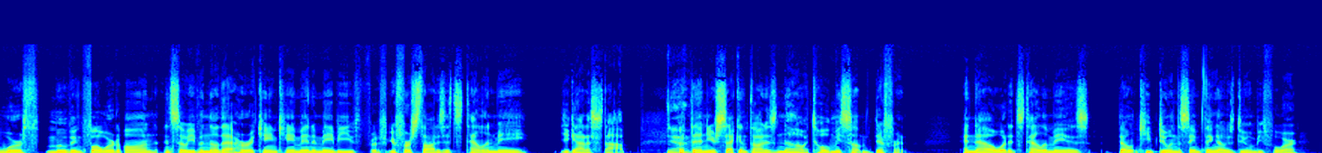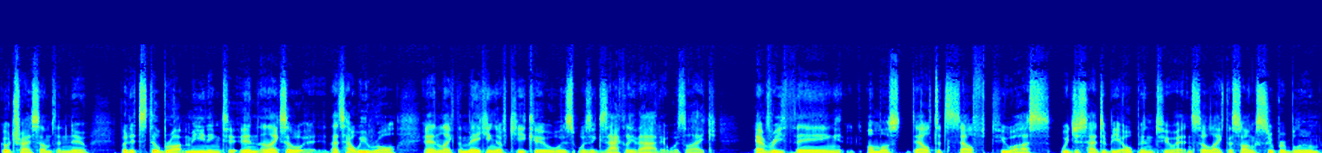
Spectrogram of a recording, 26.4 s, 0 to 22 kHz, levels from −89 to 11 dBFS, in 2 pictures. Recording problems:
abrupt cut into speech; at the start

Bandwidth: 15.5 kHz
